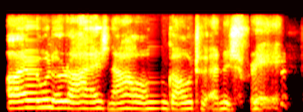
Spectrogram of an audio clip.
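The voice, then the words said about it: Cut-glass English accent. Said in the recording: “Very, very cut, you know, glass English accent.”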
